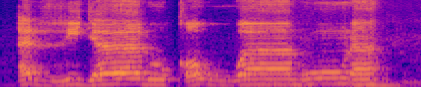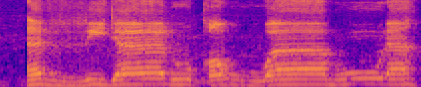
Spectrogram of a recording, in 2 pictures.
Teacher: Sebagaimana contohnya pula ketika ra itu berharakat kasrah, meskipun diawali dengan fathah, maka ra itu hukumnya harus langsung tarqiq.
